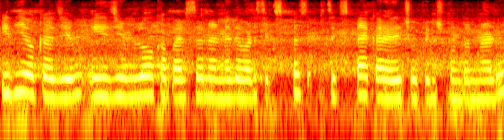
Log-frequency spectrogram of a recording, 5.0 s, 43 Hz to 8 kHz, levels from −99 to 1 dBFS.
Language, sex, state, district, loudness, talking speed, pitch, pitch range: Telugu, female, Andhra Pradesh, Srikakulam, -15 LUFS, 145 wpm, 220 Hz, 205-230 Hz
